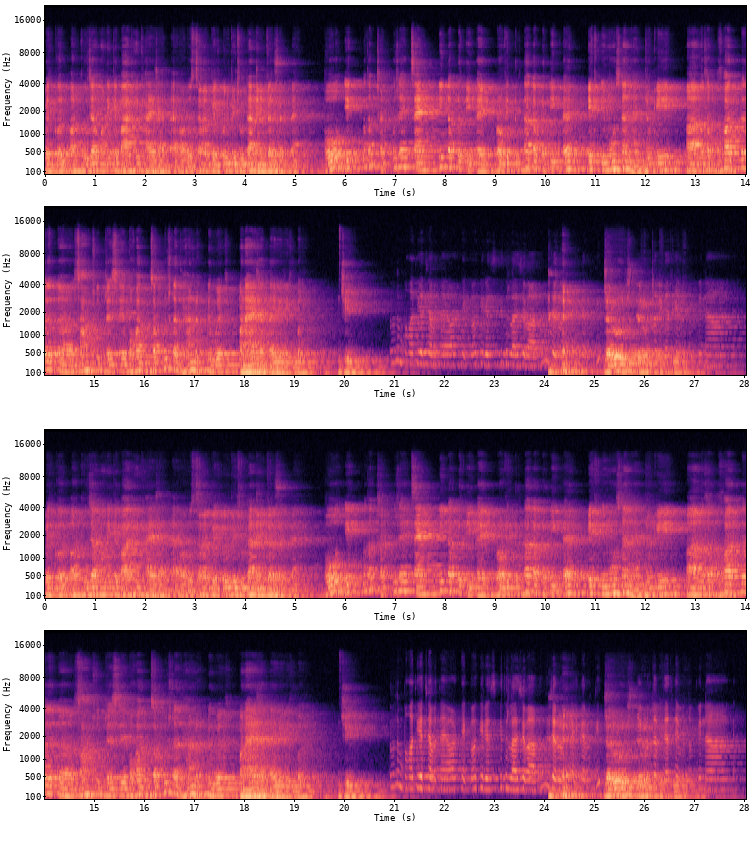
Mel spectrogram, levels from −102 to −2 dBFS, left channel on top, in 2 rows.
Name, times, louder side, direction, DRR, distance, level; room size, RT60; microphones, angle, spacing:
voice 1, 0.0-5.1 5.6-7.6 7.9-9.3 9.6-10.5 10.9-12.5 12.8-19.3 19.9-20.2 24.1-24.5 25.2-26.8, equal, 70° left, -3 dB, 1.0 m, -24 dB
voice 2, 20.9-23.0 23.2-25.1 25.9-27.7, right 4 dB, 55° right, 7 dB, 0.4 m, -35 dB
11.0 x 4.1 x 3.8 m, 2.2 s
head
